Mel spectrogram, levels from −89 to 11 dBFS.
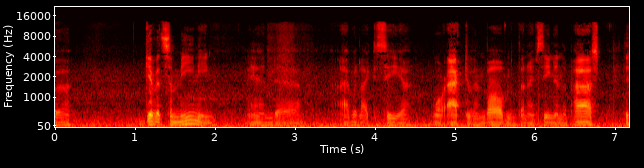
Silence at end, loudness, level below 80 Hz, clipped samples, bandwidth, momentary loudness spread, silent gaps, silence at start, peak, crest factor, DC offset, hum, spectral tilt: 0 s; -35 LUFS; -44 dBFS; under 0.1%; 13 kHz; 16 LU; none; 0 s; -14 dBFS; 22 dB; under 0.1%; none; -4.5 dB/octave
